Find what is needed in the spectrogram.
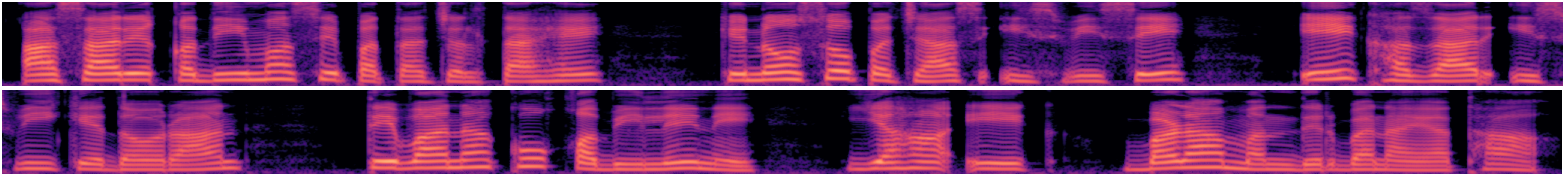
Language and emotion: Urdu, neutral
